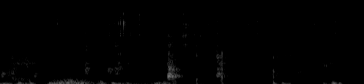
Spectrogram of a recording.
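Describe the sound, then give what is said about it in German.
Wet chewing of a soft cheese string snack, with irregular smacking and clicking mouth sounds over a few seconds and no talking, quiet. “Schnell, während ich hier meine, ja, mein Cheese-String esse.”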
